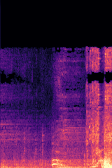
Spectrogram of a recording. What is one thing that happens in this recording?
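Blades clash in a fight.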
